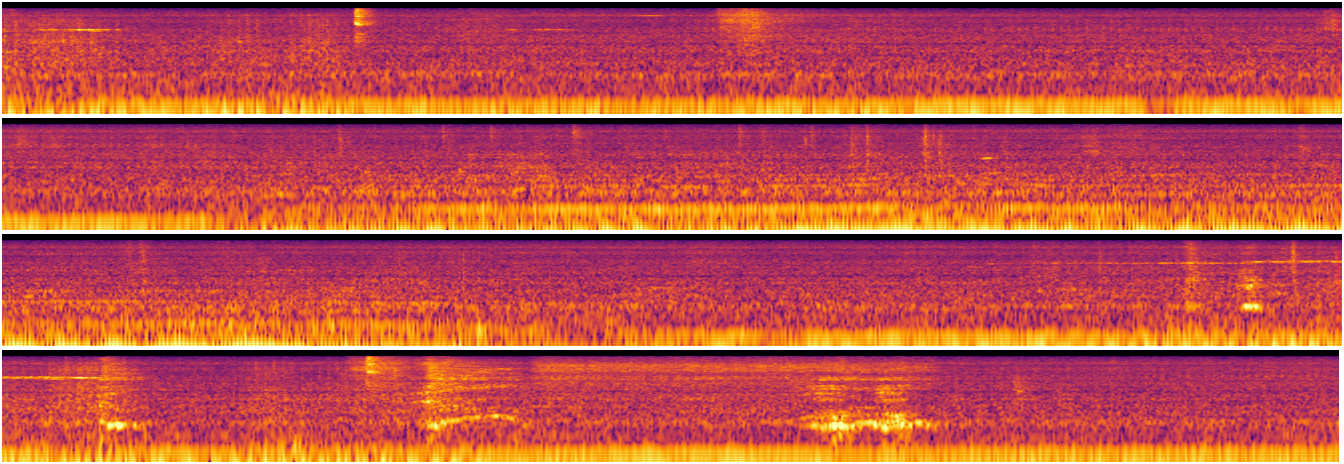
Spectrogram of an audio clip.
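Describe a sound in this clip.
A bus engine hums steadily inside the bus.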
